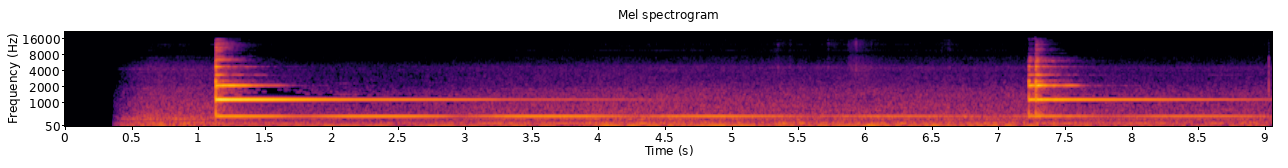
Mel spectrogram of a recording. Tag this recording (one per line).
bell
Gong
